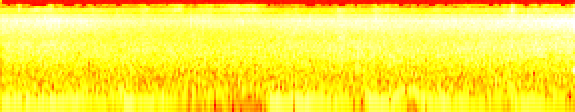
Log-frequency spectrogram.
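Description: Wind buffeting the microphone in uneven low gusts over a steady wash of beach surf.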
